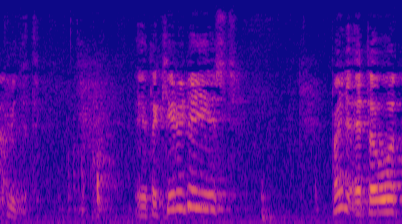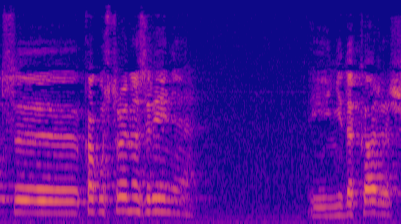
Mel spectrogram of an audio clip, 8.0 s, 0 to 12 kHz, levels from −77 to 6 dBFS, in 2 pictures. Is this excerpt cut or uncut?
uncut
